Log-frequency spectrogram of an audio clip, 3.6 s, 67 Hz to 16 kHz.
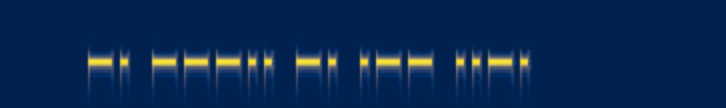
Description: Morse code, heard as a keyed tone, about 29 wpm, 700 Hz. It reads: N8NWF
